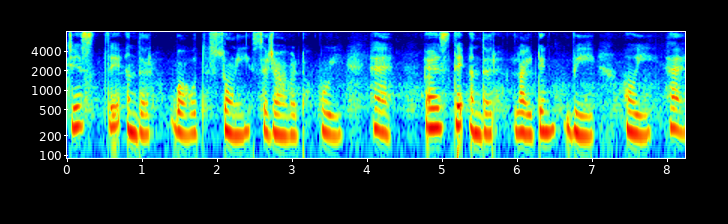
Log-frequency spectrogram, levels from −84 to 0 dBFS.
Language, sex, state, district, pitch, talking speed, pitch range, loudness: Punjabi, female, Punjab, Kapurthala, 230 Hz, 110 wpm, 215-255 Hz, -18 LUFS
